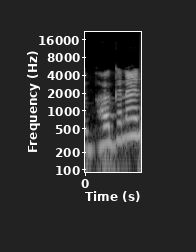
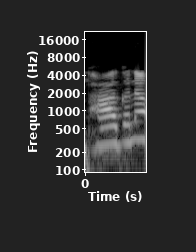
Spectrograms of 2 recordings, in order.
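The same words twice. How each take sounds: First: भगना with a short first a; wrong short first vowel. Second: भागना with a long bhaa; correct long first vowel. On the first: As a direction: say भगना as "bhug-naa". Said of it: "भगना नहीं". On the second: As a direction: say भागना as "bhaag-naa". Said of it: "भागना होता है". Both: Shown as a demonstration.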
